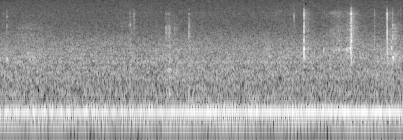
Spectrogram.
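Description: A steady low background hum, with a few faint light ticks in the second half as a plastic embossing folder with cardstock inside is handled.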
